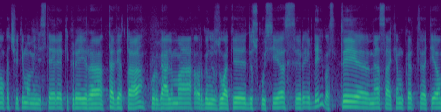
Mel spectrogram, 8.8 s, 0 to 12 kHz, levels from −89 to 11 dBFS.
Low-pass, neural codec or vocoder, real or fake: 10.8 kHz; codec, 44.1 kHz, 7.8 kbps, DAC; fake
